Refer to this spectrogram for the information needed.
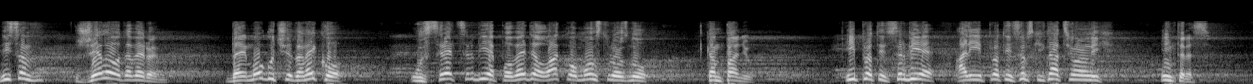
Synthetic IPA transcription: niːsamʒe̞le̞od̪aʋe̞ɾuje̞m | d̪aje̞mo̞ɡut͡ɕe̞d̪ane̞ko̞ | usɾe̞ːd̪sɨr̩bije̞po̞ʋe̞d̪e̞oʋako̞mo̞nst̪ɾuoznu | kampaɲu | ipɾo̞t̪iʋsɨr̩bije̞aliːpɾo̞t̪iʋsɾr̩pskixnat̪sijo̞nalˠnixint̪e̞ɾe̞sḁ

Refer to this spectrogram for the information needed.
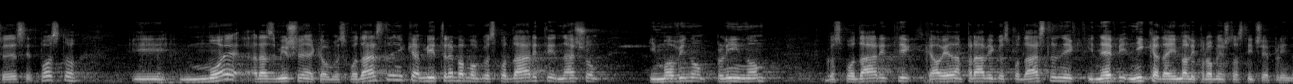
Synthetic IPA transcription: ʃed̪eset̪̚po̞st̪o̞ | imo̞je̞ɾazmiːʃʎaɲe̞kaoɡo̞spo̞d̪aːɾst̪ʋeniːkamiːt̪ɾe̞bamo̞ɡo̞spo̞d̪aːɾit̪inaʃoːm | imo̞ʋino̞ːmpliːno̞ːm | ɡo̞spo̞d̪aːɾit̪ikaoje̞d̪anpɾaːʋiːɡo̞spo̞d̪aːɾst̪ʋeniːkinebinikad̪aimalipɾo̞blemʃt̪oset̪iːt͡ʃe̞pliːna

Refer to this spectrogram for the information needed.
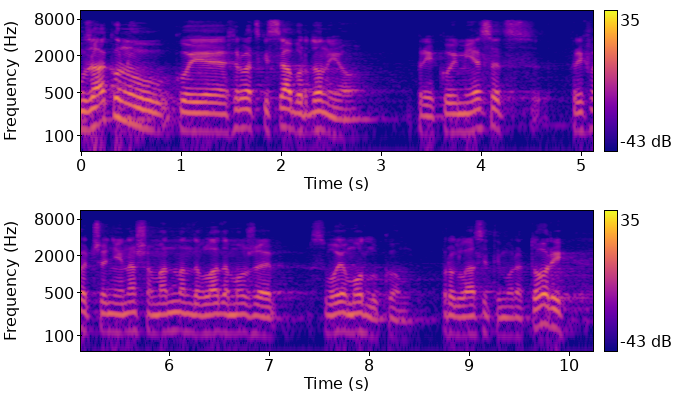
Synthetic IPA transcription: uzaːko̞nuko̞jijexr̩ʋaːt̪skisaːbo̞ɾd̪o̞nio̞ | pɾije̞ko̞jimje̞se̞t̪s | pɾixʋat͡ɕe̞ɲejenaʃamand̪mand̪aʋlˠaːd̪amo̞ʒe̞sʋo̞jo̞mo̞d̪lˠuko̞m | pɾo̞ɡlˠaːsit̪imo̞ɾat̪o̞ɾi

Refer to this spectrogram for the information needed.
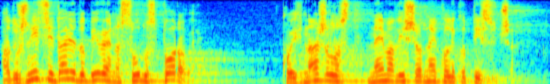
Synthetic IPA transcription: ad̪uʒniːt̪siːd̪aʎe̞d̪o̞biːʋajunasuːd̪uspo̞ɾo̞̰ʋḛ | ko̞jixnaʒalo̞st̪ne̞ːmaʋiʃeo̞d̪ne̞ko̞liko̞t̪isu̥t͡ɕa

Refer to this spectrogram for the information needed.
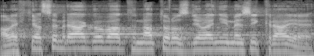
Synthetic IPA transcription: ʔa̰lɛxcɛlsɛmɾɛaɡovat̪nat̪oɾozɟɛlɛɲiːmɛzɪkɾajɛ̰

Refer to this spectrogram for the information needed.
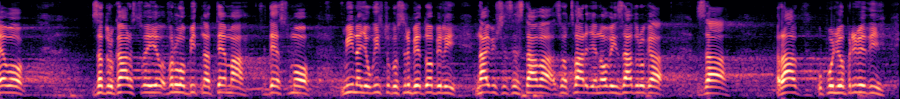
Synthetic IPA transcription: eʋo̞ | zad̪ɾuɡaːɾst̪vojeʋr̩lˠo̞bit̪nat̪e̞ːma | ɡd̪esmo̞ | miːnajuɡist̪oɡusr̩bijed̪o̞bili | najʋiʃesɾet̪st̪aːʋazaot̪ʋaːɾaɲenoʋixzaːd̪ɾuɡa | za | ɾaːd̪upoʎopɾivɾe̞d̪i

